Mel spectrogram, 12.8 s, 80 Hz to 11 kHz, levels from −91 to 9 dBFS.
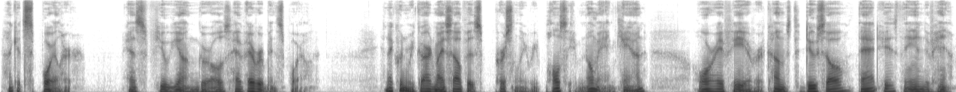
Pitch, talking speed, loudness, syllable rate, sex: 90 Hz, 175 wpm, -19 LUFS, 4.8 syllables/s, male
